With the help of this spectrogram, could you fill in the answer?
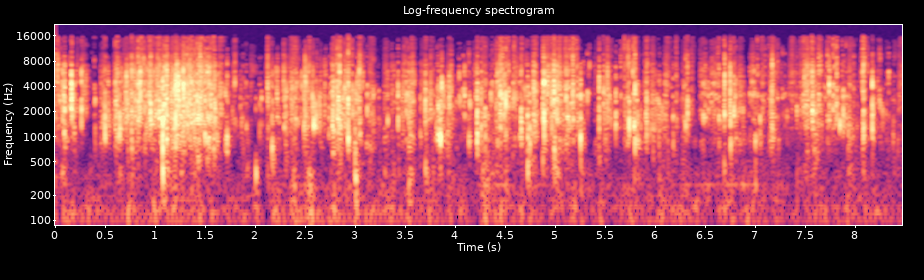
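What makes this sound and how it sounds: An empty, large clear plastic packaging bag with black and white print is crumpled and crinkled in both hands. The result is a continuous stream of quiet, bright, crackling rustles made of many short, sharp snaps, with almost no low end.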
